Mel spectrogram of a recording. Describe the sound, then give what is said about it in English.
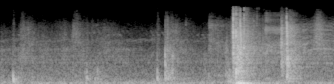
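A door being answered and opened: a few soft taps and bumps, then a heavier wooden thud, followed shortly by a lighter knock. “He answers the door.”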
